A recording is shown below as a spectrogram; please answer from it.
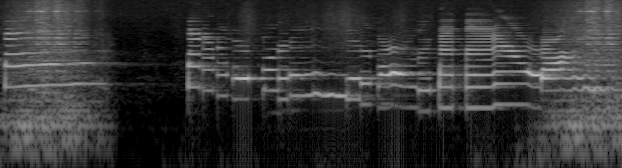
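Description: A live band starts a funk number: one held note, then a short silent break, then a busy run of stepping melodic notes.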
